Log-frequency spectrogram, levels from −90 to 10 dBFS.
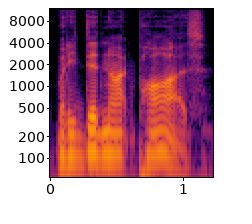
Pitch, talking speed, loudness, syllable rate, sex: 110 Hz, 245 wpm, -18 LUFS, 5.4 syllables/s, male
